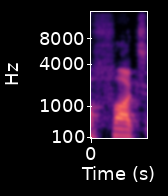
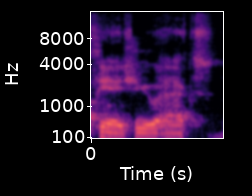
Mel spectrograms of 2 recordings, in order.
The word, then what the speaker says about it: Phux: Well, you've got the French pronunciation, Phux. In English, we call it PHUX. PHUX.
